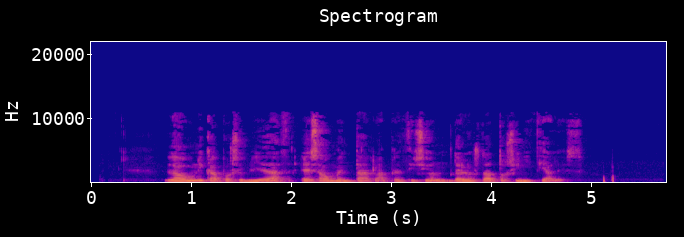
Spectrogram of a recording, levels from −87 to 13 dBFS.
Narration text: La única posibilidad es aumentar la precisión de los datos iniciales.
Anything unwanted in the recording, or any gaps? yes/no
no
